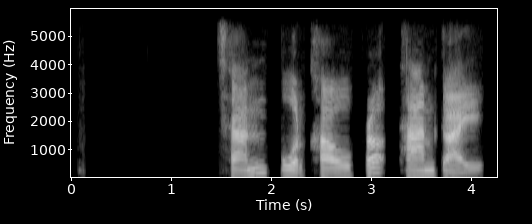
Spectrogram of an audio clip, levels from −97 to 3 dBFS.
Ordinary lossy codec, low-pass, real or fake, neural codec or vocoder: none; 5.4 kHz; real; none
